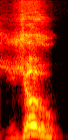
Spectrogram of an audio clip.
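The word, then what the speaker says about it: Zhou: And then Alfa Romeo is Joe. That's almost pronounced the same way as my first name, Joe.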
